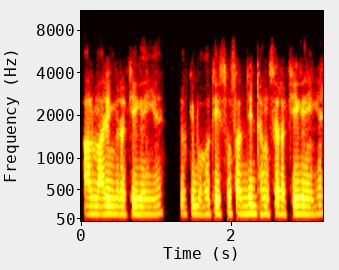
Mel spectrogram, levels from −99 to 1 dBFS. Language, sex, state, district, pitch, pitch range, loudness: Hindi, male, Bihar, Gopalganj, 125 Hz, 120-130 Hz, -19 LUFS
